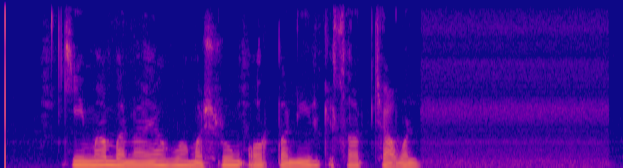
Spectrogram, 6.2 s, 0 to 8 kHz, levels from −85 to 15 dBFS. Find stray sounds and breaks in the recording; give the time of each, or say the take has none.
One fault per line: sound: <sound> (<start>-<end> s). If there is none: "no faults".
no faults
